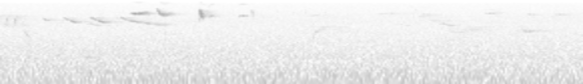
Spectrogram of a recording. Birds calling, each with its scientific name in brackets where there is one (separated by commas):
Rufous-collared Sparrow (Zonotrichia capensis), Rufous-tailed Hummingbird (Amazilia tzacatl)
